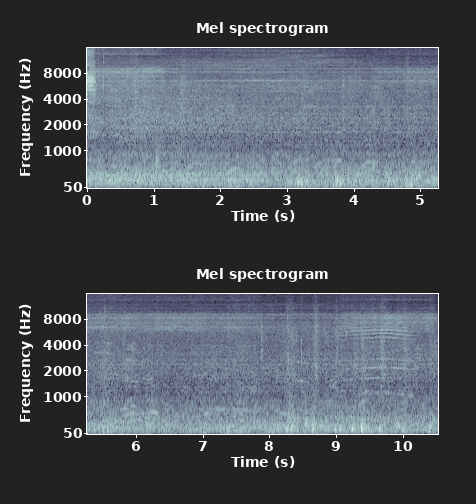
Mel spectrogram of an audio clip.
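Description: The Seshadri Express, a train with an upgraded LHP rake hauled by a Vijayawada locomotive, rumbles and clatters steadily as it moves off, wheels squealing occasionally, with someone talking over it.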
